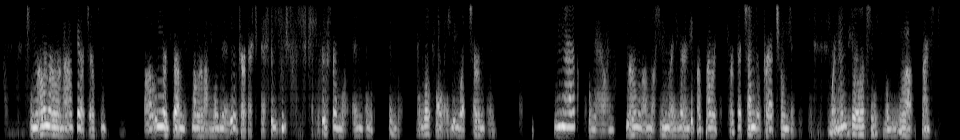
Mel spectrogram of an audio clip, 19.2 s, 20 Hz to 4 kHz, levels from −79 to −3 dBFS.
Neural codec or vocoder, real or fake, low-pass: codec, 16 kHz, 0.5 kbps, FreqCodec, smaller model; fake; 3.6 kHz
